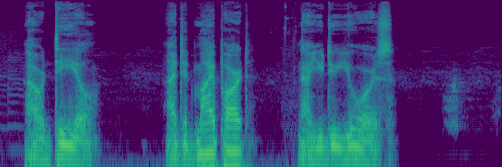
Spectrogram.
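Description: A middle-aged man speaks calmly in a deep voice.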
